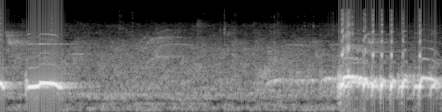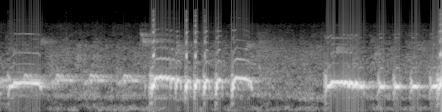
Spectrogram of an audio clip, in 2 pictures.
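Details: Zebra dove song made of soft rolling coos. A brief note opens, then several rapid stuttering phrases follow one another, each starting with a clicky attack and breaking into quick pulsed notes that stay level in pitch.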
